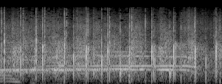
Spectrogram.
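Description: A crowd applauds with dense, rapid clapping that stays steady and fairly loud throughout, with a faint sustained tone running beneath the first half. The audience is asked for a big round of applause for a young girl who sings and hopes to become a singer-songwriter.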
